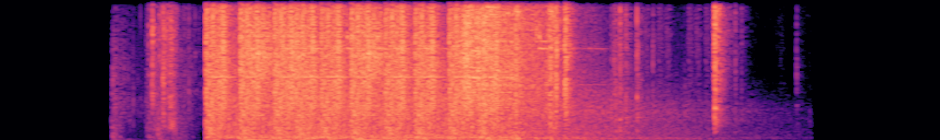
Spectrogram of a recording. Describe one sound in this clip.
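A sniper rifle fires a loud, echoing shot.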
